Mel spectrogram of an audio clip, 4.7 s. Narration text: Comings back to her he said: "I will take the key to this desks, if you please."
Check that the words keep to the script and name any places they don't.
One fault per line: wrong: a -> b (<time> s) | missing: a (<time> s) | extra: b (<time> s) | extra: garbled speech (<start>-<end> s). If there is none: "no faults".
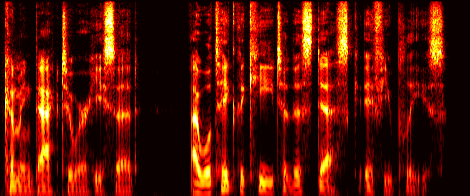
wrong: Comings -> Coming (0.0 s)
wrong: desks -> desk (3.1 s)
